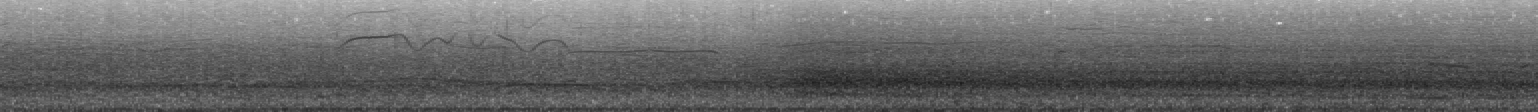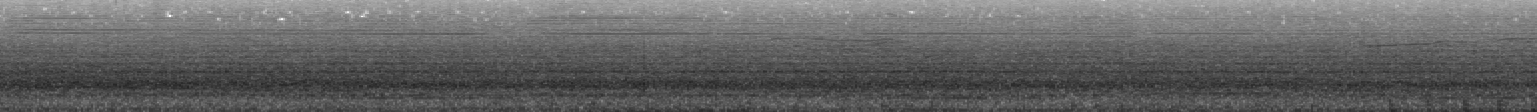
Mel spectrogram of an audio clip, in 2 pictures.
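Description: A large stadium crowd cheers steadily, growing louder after a few seconds.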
